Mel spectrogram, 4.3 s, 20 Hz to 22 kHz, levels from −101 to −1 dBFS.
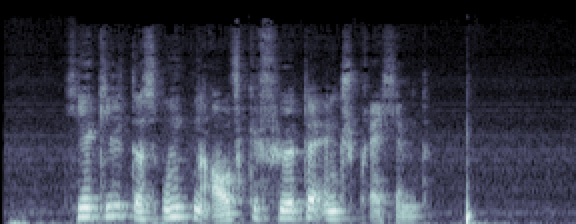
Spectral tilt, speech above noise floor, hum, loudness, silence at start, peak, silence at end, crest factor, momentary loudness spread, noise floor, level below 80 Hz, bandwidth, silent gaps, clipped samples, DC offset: -8 dB/octave; 38 dB; none; -19 LUFS; 0.05 s; -2 dBFS; 0.7 s; 18 dB; 13 LU; -56 dBFS; -40 dBFS; 12.5 kHz; none; under 0.1%; under 0.1%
